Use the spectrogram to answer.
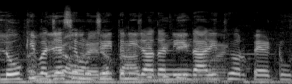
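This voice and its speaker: A woman speaks at a moderate pace, her pitch swinging very widely. Music plays in the background. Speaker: vlogger. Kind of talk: casual vlog talk.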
